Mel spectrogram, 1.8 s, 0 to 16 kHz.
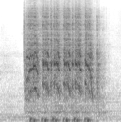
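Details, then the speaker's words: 1996 Honda Magna 750 that sat in a barn about 4 years with old fuel, first crank attempt, clutch pulled in, fuel spraying out: about a second of quick starter cranking, spins freely but doesn't fire; owner suspects carbs need work. "Dang, all right, we're making progress. Now we know it turns over. Probably gonna have to get into these carbs next because I doubt it's gonna work as it is."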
